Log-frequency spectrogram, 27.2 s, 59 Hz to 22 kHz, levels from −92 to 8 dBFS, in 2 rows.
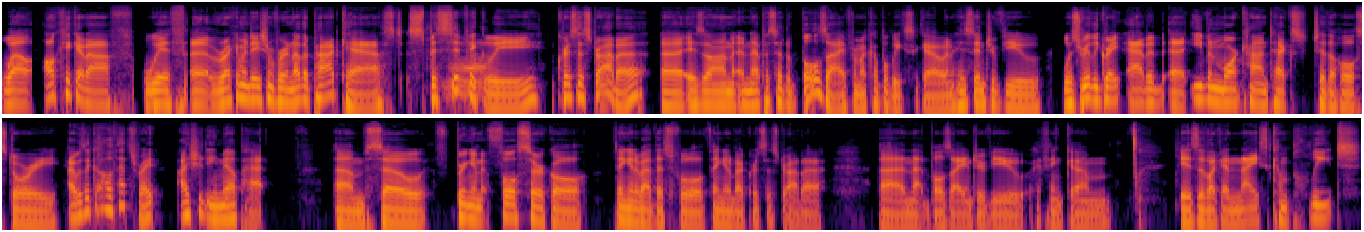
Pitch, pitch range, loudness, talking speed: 100 Hz, 85-115 Hz, -23 LUFS, 170 wpm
